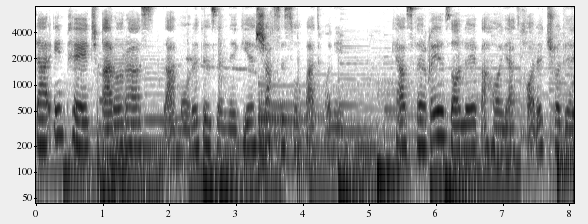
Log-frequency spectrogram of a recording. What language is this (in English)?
Persian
